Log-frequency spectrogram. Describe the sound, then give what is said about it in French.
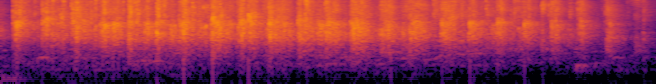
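A group of people applauds a child steadily for several seconds, a dense, even patter of many hands clapping, fading slightly toward the end. “Hein tu vas faire des exploits, ok Vas-y, on peut l'applaudir.”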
